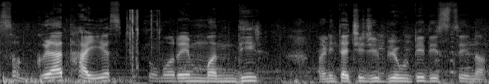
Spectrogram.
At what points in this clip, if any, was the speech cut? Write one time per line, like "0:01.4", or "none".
0:01.2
